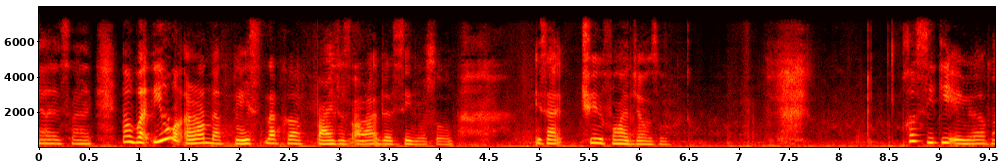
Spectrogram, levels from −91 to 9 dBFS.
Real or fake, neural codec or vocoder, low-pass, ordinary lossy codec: fake; codec, 16 kHz, 2 kbps, FreqCodec, larger model; 7.2 kHz; none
